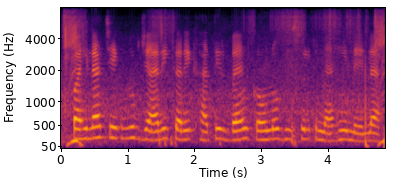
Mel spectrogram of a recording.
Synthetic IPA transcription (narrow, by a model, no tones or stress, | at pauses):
pəɦɪlat͡ʃeːkbʊkd͡ʒaːɾikəɾekʰaːt̪ɪɾbɛ̃ːŋkːəːnobʱisʊlkʰnaɦĩleːlaː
